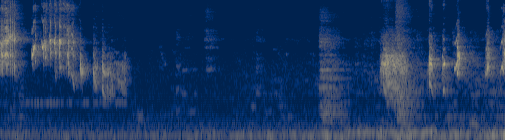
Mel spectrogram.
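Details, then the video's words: A long-tailed shrike gives a scratchy run of chattering notes, falls silent for a few seconds, then resumes with loud, harsh bursts. "KICAUAN CENDET BRUNDOL"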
